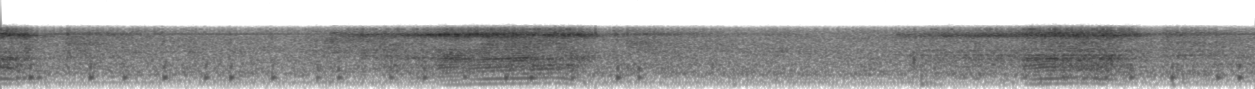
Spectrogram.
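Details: Exhausted adult male preacher asleep: slow, rattling breathing noises rising and falling with each breath over faint room noise; snoring during sleep.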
